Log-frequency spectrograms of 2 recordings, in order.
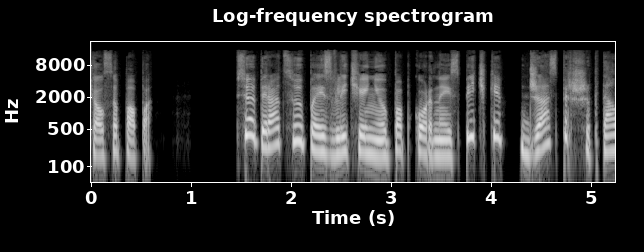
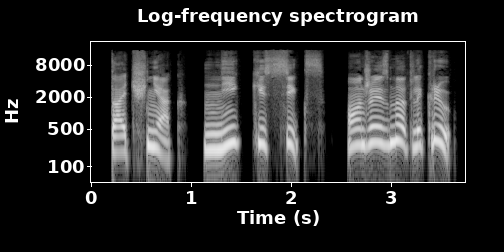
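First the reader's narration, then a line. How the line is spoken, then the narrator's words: Loud and joyful. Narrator (Russian): Громко и радостно изрек Джаз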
